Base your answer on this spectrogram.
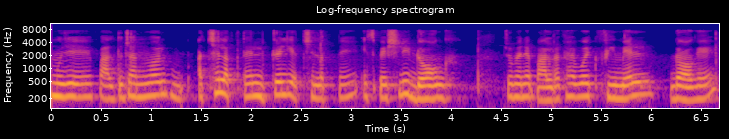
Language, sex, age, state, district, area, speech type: Hindi, female, 18-30, Madhya Pradesh, Ujjain, urban, spontaneous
